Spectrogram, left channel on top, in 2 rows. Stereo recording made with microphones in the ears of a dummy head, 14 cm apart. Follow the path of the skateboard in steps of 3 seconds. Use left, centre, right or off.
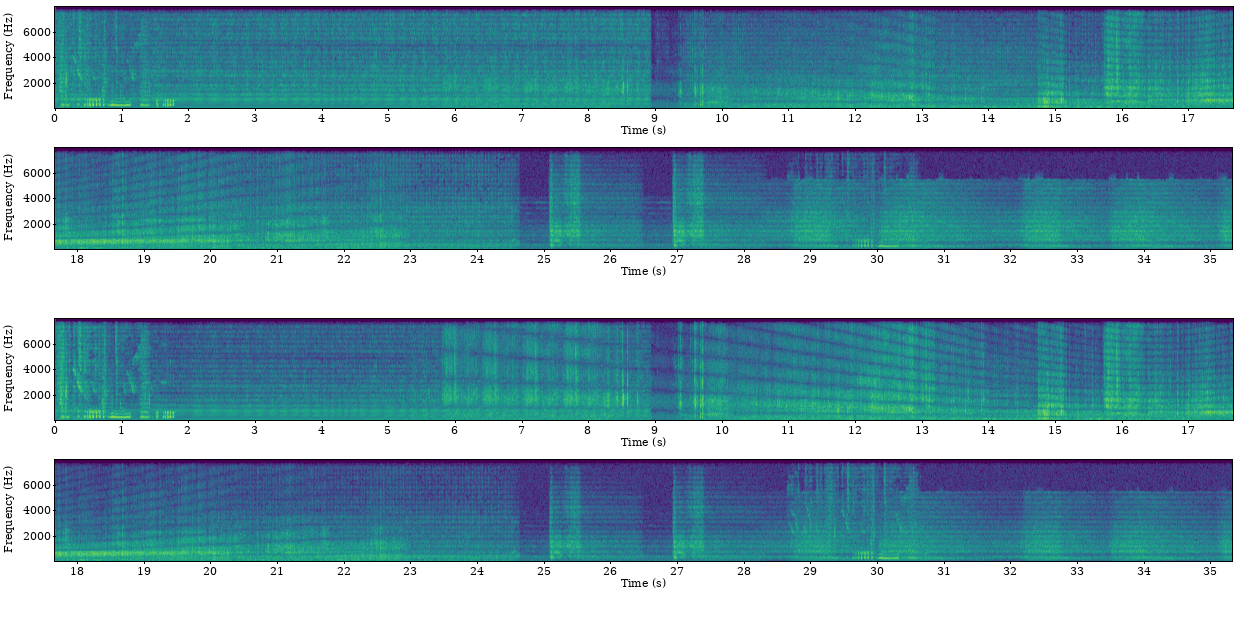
off, right, right, right, right, centre, left, left, off, off, off, off.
